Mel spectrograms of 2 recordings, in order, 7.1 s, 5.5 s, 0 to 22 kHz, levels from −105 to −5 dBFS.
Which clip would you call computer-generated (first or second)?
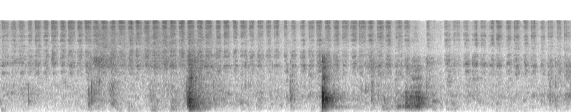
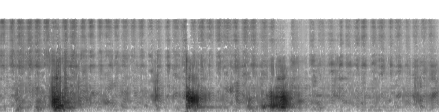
second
